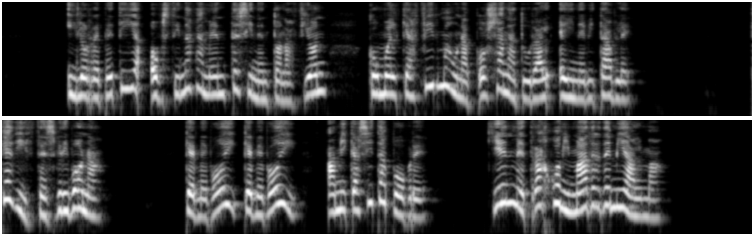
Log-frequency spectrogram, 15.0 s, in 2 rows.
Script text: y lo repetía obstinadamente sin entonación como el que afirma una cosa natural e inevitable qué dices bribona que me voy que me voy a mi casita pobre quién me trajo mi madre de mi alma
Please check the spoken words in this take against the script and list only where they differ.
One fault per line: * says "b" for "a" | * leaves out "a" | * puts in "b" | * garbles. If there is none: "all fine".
all fine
